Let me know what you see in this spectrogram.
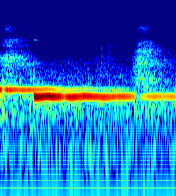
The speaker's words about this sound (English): The doorbell's ringing.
